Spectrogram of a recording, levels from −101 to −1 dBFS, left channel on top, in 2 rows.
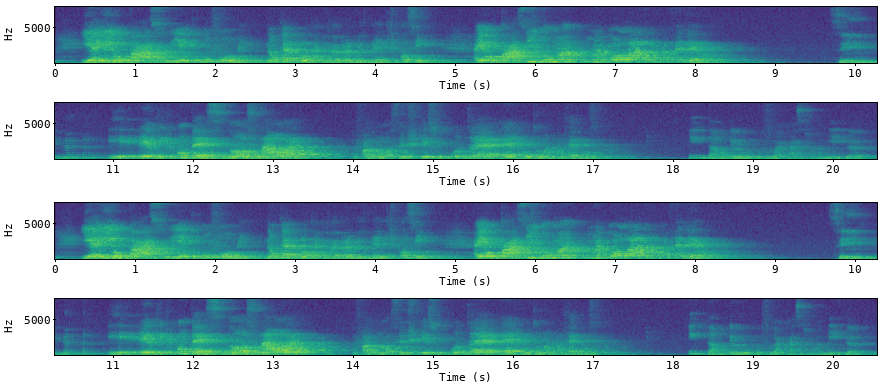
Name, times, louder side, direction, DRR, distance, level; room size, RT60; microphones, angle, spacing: voice 1, 0.0-8.2 10.9-13.4 14.0-17.1, equal, 15° right, -8 dB, 1.8 m, -24 dB
voice 2, 9.7-10.7 18.2-20.4, right 1 dB, 50° right, -2 dB, 0.6 m, -33 dB
8.1 x 3.8 x 3.8 m, 1.5 s
head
